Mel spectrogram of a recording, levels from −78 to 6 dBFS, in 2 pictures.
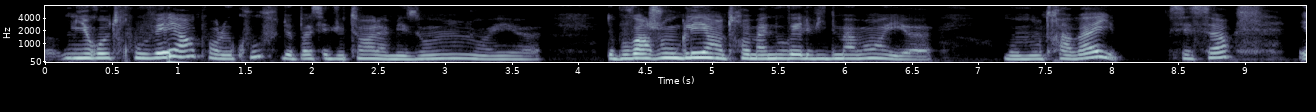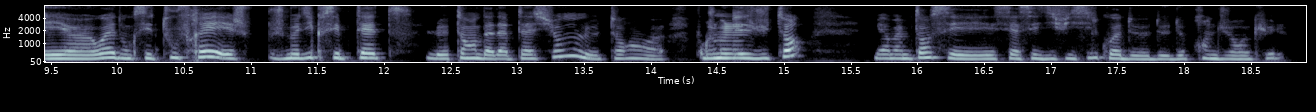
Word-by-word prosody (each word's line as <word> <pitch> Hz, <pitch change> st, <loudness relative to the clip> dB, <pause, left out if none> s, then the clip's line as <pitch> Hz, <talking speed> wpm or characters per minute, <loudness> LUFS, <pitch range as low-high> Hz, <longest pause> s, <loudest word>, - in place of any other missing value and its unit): m'y 235 Hz, 0 st, +4 dB
retrouver, 240 Hz, +2 st, +4 dB
hein, 310 Hz, 0 st, +2 dB
pour 225 Hz, -4 st, -4 dB
le 195 Hz, 0 st, -2 dB
coup. 295 Hz, +8 st, -6 dB
De 205 Hz, -, -1 dB
passer 205 Hz, +1 st, -4 dB
du 190 Hz, 0 st, -3 dB
temps 210 Hz, -, -4 dB
à 205 Hz, -, -1 dB
la 190 Hz, -, -1 dB
maison 195 Hz, +2 st, -3 dB
et 175 Hz, 0 st, -6 dB
heu, 165 Hz, -1 st, -11 dB, 0.6 s
de -, -, +1 dB
pouvoir 225 Hz, +4 st, +5 dB
jongler 245 Hz, +3 st, +7 dB
entre 220 Hz, -2 st, +2 dB
ma 205 Hz, 0 st, +2 dB
nouvelle 210 Hz, 0 st, +3 dB
vie 200 Hz, 0 st, 0 dB
de 205 Hz, -, 0 dB
maman 210 Hz, +2 st, 0 dB
et 180 Hz, -4 st, -4 dB
heu, 160 Hz, -1 st, -6 dB, 0.6 s
mon 180 Hz, -1 st, -3 dB
mon 185 Hz, +1 st, -2 dB
travail. 215 Hz, +8 st, +1 dB, 0.4 s
C'est 205 Hz, -, -6 dB
ça 250 Hz, +10 st, -1 dB, 0.5 s
et 205 Hz, 0 st, +4 dB
heu, 195 Hz, 0 st, +1 dB
ouais 245 Hz, +4 st, +4 dB
donc 215 Hz, -3 st, -2 dB
c'est 225 Hz, -, -1 dB
tout 255 Hz, +6 st, -3 dB
frais 285 Hz, 0 st, +4 dB
et 220 Hz, -, +1 dB
j 210 Hz, -, -6 dB
p 225 Hz, -, -18 dB
je 200 Hz, +2 st, -3 dB
me 225 Hz, -, +3 dB
dis 245 Hz, +3 st, 0 dB
que -, -, -5 dB
c'est 245 Hz, -, +1 dB
peut-être 240 Hz, 0 st, -1 dB
le 205 Hz, -3 st, -3 dB
temps 230 Hz, +2 st, 0 dB
d'adaptation, 205 Hz, -, -2 dB
le 200 Hz, -7 st, -3 dB
temps, 210 Hz, 0 st, -6 dB
heu, -, -, -11 dB, 0.3 s
faut 225 Hz, -, -5 dB
que -, -, 0 dB
je 235 Hz, -, +6 dB
me 235 Hz, -, +6 dB
laisse 230 Hz, -1 st, +2 dB
du 215 Hz, +1 st, -3 dB
temps. 325 Hz, +3 st, +3 dB, 0.5 s
Mais 220 Hz, -, -5 dB
en -, -, -4 dB
même 210 Hz, -1 st, -3 dB
temps, 255 Hz, +6 st, +1 dB
c'est 195 Hz, -7 st, -2 dB
c'est 210 Hz, -, -7 dB
assez 205 Hz, +2 st, -4 dB
difficile 195 Hz, +6 st, -5 dB
quoi 215 Hz, -5 st, -2 dB
de 180 Hz, -1 st, -4 dB
de 180 Hz, +1 st, -5 dB
de 180 Hz, +2 st, -6 dB
prendre 200 Hz, +3 st, -5 dB
du 185 Hz, -1 st, -5 dB
recul. 180 Hz, +5 st, -8 dB
210 Hz, 240 wpm, -19 LUFS, 195-235 Hz, 0.6 s, jongler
